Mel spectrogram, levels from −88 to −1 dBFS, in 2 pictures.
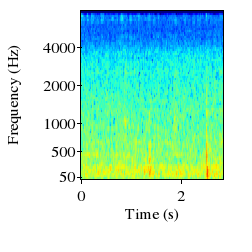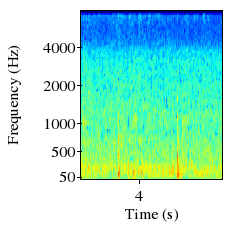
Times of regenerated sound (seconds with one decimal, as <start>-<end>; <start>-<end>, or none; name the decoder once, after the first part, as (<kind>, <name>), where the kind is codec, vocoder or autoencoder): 0.5-1.4 (vocoder, Vocos); 2.8-5.0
